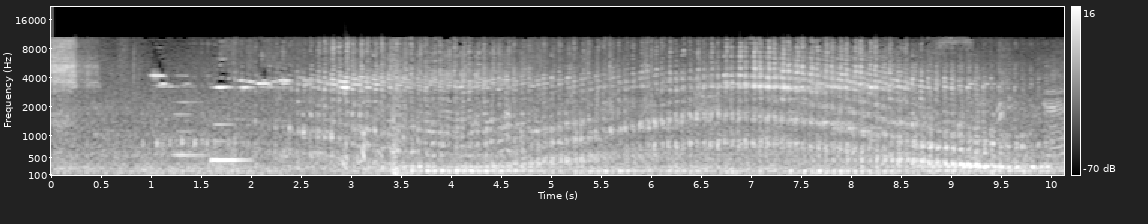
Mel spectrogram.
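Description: A beatboxer's vocal imitation of a helicopter: a fast rotor chop that sets in about three seconds in, its pitch sweeping up and then back down, loudest shortly before the end.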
